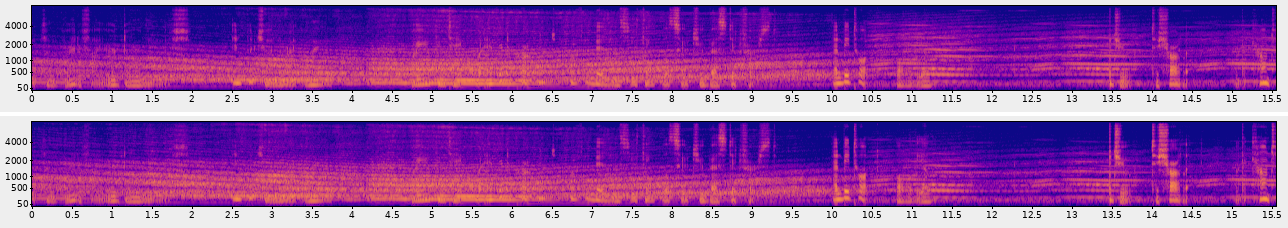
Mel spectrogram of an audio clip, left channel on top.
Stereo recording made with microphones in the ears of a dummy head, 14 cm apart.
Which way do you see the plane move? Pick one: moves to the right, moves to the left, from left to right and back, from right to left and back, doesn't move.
moves to the left.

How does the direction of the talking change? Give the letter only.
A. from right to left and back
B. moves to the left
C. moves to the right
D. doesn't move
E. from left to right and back
C.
